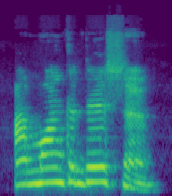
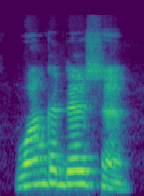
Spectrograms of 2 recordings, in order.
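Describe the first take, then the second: First: "one condition" louder, pressing "one"; stress on one condition. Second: "one condition" repeated lighter, falling on "condition"; softer repeat. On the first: Telling viewers her terms, "one condition" louder and emphatic. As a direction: lean hard on "one condition". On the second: Repeating her terms to viewers, "one condition" softer. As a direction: echo it more quietly. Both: Real, not acted. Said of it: "that you share it with others".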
